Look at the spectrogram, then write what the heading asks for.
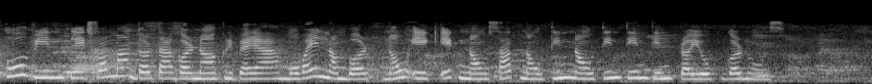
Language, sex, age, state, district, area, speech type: Nepali, female, 18-30, West Bengal, Darjeeling, rural, read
